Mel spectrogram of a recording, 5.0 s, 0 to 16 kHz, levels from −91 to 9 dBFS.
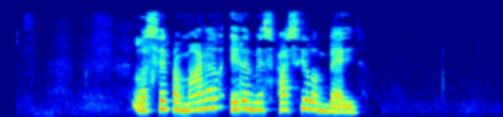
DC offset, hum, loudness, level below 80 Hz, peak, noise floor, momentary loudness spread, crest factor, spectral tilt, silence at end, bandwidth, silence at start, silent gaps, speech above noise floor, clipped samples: under 0.1%; none; -21 LUFS; -76 dBFS; -6 dBFS; -73 dBFS; 7 LU; 18 dB; -5 dB/octave; 1.45 s; 11.5 kHz; 1.3 s; none; 53 dB; under 0.1%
